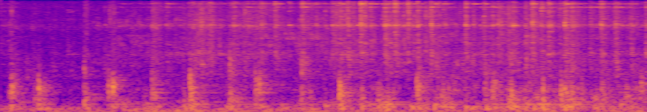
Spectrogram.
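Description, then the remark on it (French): Repeated hollow hoof clops of a horse walking across a bridge overhead, recorded with microphones placed directly under the bridge, in a steady, uneven rhythm, muffled and booming over a low rumbling background. “On entend, on entend les sabots du cheval qui tapent au-dessus de nos têtes.”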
